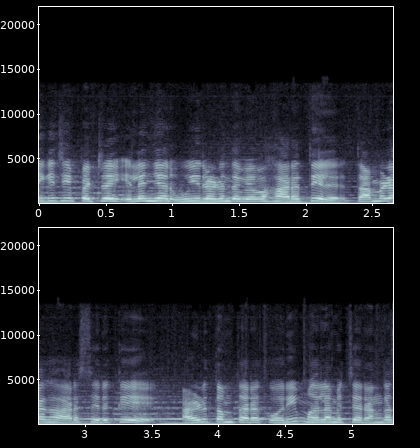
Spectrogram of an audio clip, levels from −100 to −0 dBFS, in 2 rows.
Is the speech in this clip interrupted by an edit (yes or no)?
no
